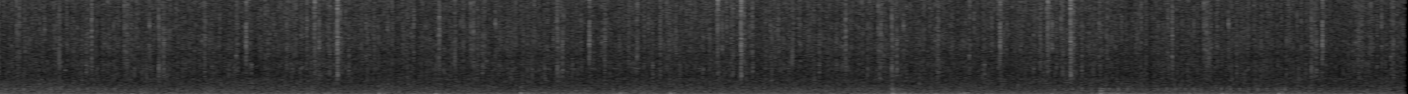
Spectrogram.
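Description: Gunshots crack in scattered bursts.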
